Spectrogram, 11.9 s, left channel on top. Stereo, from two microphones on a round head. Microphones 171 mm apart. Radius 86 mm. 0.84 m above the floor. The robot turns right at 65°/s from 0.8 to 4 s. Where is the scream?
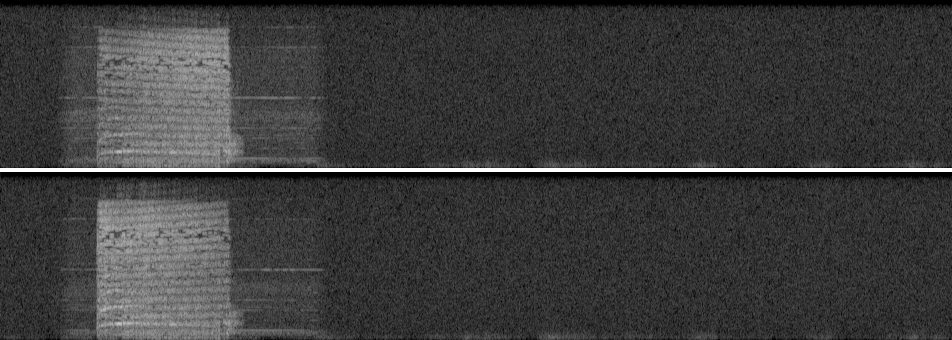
60° right; by 3.1 s 60° left.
